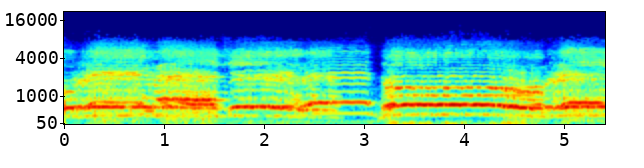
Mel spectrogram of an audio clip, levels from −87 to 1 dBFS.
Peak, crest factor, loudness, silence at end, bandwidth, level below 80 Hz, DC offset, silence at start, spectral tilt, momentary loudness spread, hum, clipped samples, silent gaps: 0 dBFS; 8 dB; -10 LUFS; 0 s; 7.8 kHz; -38 dBFS; under 0.1%; 0 s; -5 dB/octave; 5 LU; none; under 0.1%; none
